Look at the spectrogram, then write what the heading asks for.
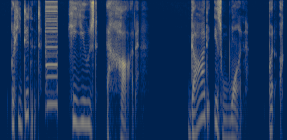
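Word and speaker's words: אחד: The word used for one here is echad, pronounced echad.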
